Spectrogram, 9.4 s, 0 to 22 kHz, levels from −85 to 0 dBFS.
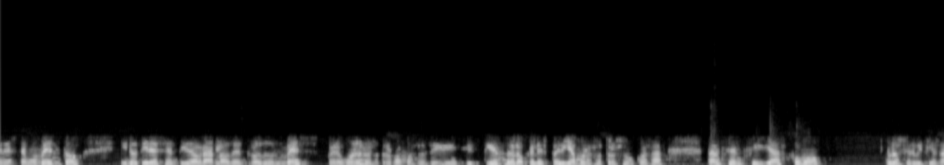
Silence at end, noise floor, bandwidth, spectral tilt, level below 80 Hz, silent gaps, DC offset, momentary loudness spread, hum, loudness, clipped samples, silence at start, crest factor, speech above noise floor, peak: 0 s; -63 dBFS; 4.1 kHz; -8 dB/octave; -64 dBFS; none; under 0.1%; 8 LU; none; -24 LUFS; under 0.1%; 0 s; 16 dB; 39 dB; -8 dBFS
